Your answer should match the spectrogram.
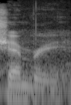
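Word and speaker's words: Schembri: It's pronounced Shembri. Yeah, it's a bit of a weird one. – Shembri. Is that Maltese? – Yeah. – Right. – Yeah, Maltese name.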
